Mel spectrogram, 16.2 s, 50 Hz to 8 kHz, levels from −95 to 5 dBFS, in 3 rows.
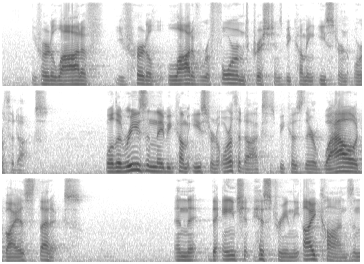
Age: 40-59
